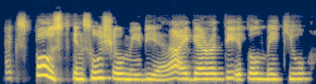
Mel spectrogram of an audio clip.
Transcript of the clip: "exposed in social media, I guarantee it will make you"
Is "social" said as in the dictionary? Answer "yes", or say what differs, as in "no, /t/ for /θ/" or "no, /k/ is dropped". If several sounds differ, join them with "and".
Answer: yes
